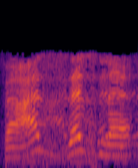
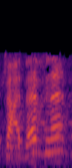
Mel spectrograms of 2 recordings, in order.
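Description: First: فعززنا said very slowly, hissing z; correct reading. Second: فعززنا with the z blurred toward dhal; wrong dental sound. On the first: Teacher modelling before showing the error. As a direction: draw out فعززنا with a clear z. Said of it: "لثوية قلت فعززنا". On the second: Teacher imitating the mistaken reading. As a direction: say فعززنا with a tongue-tip dh. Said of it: "هذا خطأ". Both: Shown as a demonstration.

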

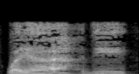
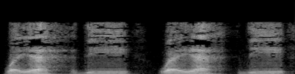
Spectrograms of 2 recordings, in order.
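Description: First: ويهدي with the ه pushed out on the whole breath, very slow; overdone breathy h. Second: ويهدي with a short, gentle ه, slow; measured h. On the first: Teacher warning students against straining the h. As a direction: blow all your air out on the ه in ويهدي. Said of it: "بتطلع النفس كله". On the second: Teacher showing students the balanced h. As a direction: let the ه in ويهدي out with just a little breath. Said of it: "لازم تطلع الهاء بحكمة كده". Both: Shown as a demonstration.

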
